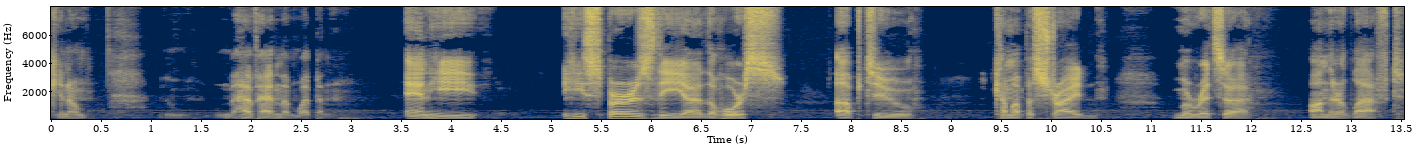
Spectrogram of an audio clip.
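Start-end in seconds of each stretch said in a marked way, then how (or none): 0.1-2.8 muttered under breath, much quieter, lower. [name] speaks to Jack so others won't hear: under his breath. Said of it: "under his breath".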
